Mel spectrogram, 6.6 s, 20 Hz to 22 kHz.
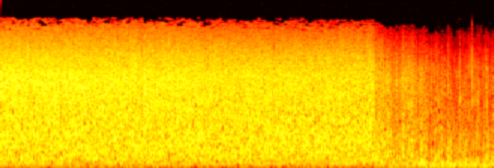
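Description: Falcon 9 first stage's nine Merlin engines firing at liftoff: a loud, steady, dense rushing rumble. About five seconds in, the sound turns duller as its upper range drops away.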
